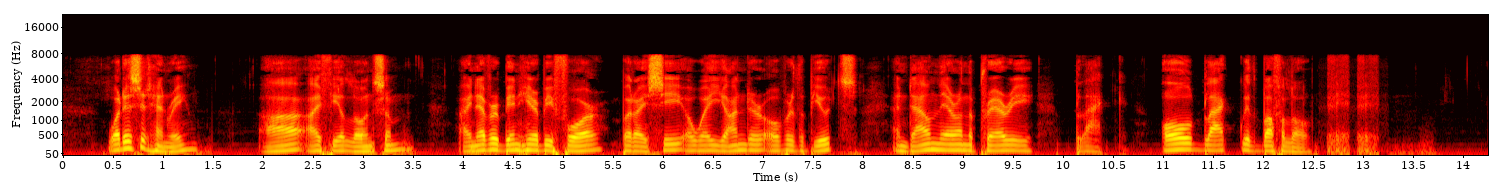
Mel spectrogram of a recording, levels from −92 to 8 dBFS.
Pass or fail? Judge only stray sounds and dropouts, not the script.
fail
